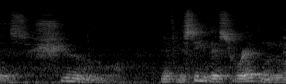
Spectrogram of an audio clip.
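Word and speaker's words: xu: the liver sound is shu if you see this written and pinion it's going to be x u but the x is uh pronounced like sh so it's shoe shoe for the liver um anything else i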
